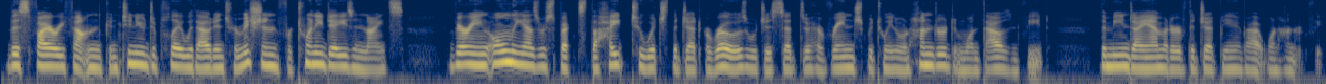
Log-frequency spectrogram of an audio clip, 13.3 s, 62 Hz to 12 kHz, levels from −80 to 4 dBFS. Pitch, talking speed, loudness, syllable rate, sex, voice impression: 180 Hz, 215 wpm, -21 LUFS, 6.0 syllables/s, female, feminine, adult-like, tensed, powerful, slightly hard, fluent, nasal, intellectual, calm, slightly lively, strict, sharp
